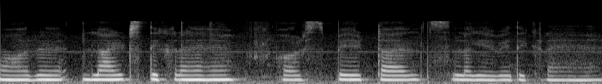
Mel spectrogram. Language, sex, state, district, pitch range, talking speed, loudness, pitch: Hindi, female, Uttar Pradesh, Hamirpur, 205-215 Hz, 130 wpm, -12 LUFS, 215 Hz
